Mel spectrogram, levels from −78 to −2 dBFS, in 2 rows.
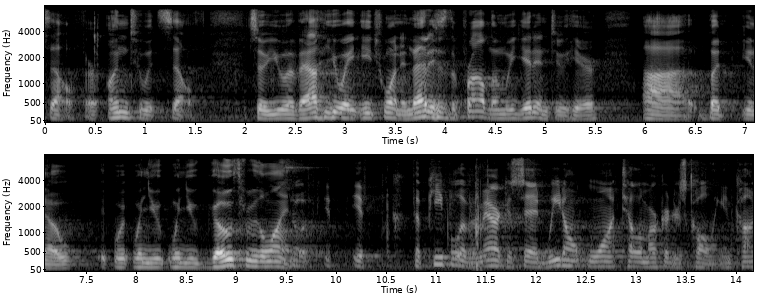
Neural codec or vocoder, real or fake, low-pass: none; real; 7.2 kHz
